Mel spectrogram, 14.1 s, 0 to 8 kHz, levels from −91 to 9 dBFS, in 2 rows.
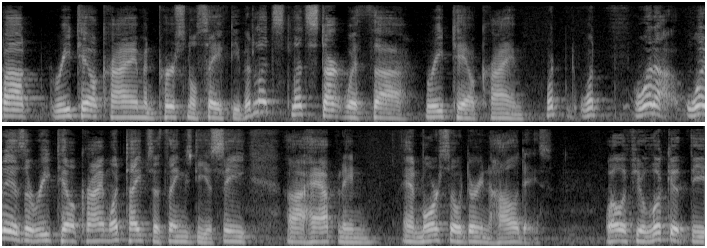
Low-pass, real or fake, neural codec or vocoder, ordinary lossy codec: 7.2 kHz; real; none; MP3, 64 kbps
